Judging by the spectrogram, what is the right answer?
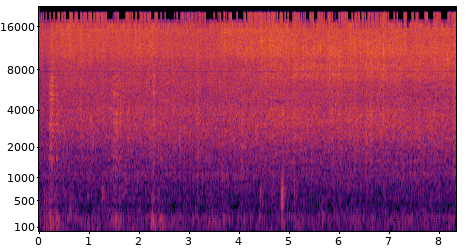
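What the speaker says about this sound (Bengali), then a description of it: "আস্তে আলুগুলো দিয়ে দেবো" Potato pieces frying in oil in a wok after a tempering of five-spice and onion, with a steady close crackling sizzle and occasional scraping stirs throughout, no talking.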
